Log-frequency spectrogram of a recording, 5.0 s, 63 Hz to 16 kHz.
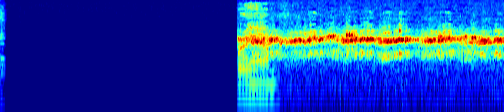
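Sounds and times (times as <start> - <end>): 
dense chorus of Pacific chorus frogs trilling: 2.4 - 5.0.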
